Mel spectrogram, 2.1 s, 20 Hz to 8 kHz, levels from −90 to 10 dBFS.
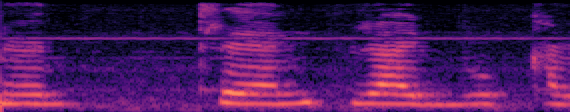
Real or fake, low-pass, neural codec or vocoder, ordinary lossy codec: fake; 7.2 kHz; vocoder, 44.1 kHz, 128 mel bands every 512 samples, BigVGAN v2; MP3, 64 kbps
